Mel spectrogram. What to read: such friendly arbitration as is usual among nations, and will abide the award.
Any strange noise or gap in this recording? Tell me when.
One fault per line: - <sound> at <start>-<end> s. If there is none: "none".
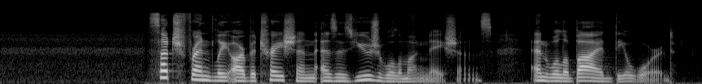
none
